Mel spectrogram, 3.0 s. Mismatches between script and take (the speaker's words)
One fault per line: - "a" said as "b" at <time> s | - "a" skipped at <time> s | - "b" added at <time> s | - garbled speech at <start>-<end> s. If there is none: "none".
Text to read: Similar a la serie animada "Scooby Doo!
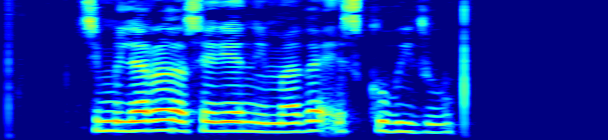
none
